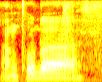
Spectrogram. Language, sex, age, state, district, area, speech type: Bodo, male, 18-30, Assam, Baksa, rural, spontaneous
